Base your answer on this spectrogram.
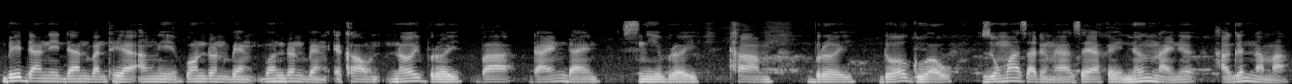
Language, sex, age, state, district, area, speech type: Bodo, male, 18-30, Assam, Kokrajhar, rural, read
